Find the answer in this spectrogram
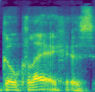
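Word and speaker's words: Gokhale: And if you look at the work of Esther Gokel, and who Gokle is how you pronounce that last name,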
